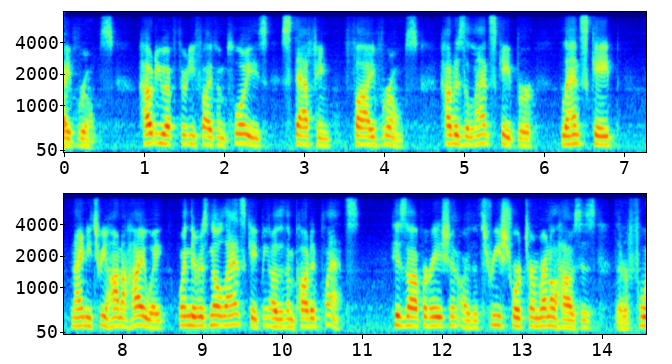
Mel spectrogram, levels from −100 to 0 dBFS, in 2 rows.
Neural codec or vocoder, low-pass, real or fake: codec, 16 kHz, about 1 kbps, DyCAST, with the encoder's durations; 7.2 kHz; fake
